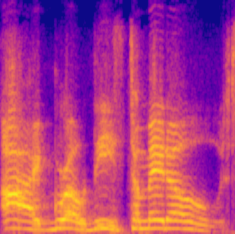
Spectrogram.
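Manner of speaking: exaggerated stage whisper. Turning to Mulligan in a roleplay scene, speaking in a loud stage whisper. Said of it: "sort of kind of whisper. It's very loud".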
